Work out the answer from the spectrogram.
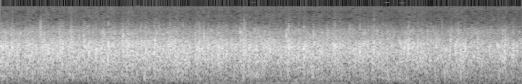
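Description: Studio audience applause: a loud, thick, continuous roar of many people clapping at once, steady in level from start to finish.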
